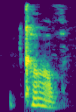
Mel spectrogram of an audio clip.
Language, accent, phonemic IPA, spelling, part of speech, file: English, Southern England, /kɑːv/, calve, verb, LL-Q1860 (eng)-calve.wav
- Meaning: 1. To give birth to a calf 2. To assist in a cow’s giving birth to a calf 3. To give birth to (a calf) 4. To shed a large piece 5. To break off 6. To shed (a large piece); to set loose (a mass of ice)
